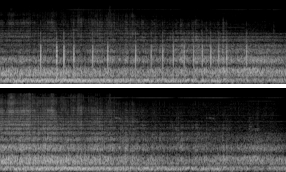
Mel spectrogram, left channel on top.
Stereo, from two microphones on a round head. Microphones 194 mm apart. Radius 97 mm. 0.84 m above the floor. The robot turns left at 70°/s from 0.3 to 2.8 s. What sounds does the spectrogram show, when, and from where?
0.0 s an aircraft: 105° right; by 2.9 s 80° left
